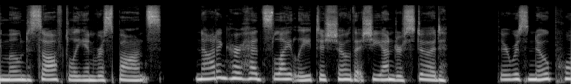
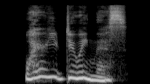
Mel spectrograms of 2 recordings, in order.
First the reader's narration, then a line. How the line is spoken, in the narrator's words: Haley gasped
